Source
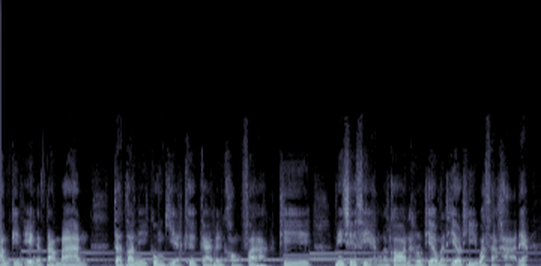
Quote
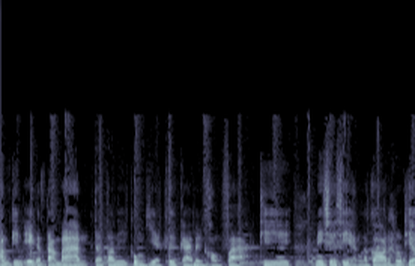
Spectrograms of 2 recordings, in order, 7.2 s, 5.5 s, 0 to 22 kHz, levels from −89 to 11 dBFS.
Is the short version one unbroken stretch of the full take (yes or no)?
no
